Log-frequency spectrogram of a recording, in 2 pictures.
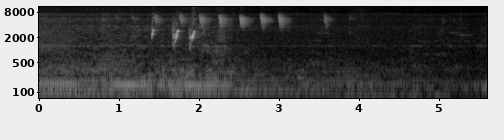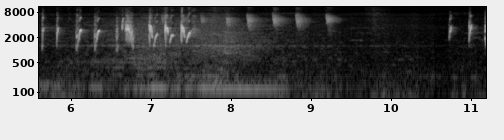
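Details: Asian pied starling song from a recording for training competition birds. Faint high chirps in the opening seconds give way to a louder, jumbled burst of squeaky notes and whistles, then quieter notes near the end. Background rumble throughout.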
